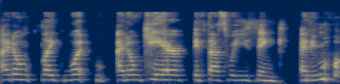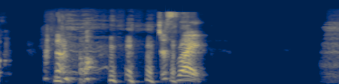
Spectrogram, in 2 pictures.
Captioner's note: laughter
